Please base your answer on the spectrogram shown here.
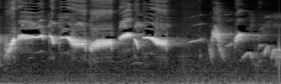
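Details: Chinese hwamei, a tame captive bird, sings clear, drawn-out fluty whistles that slide and waver across its range, followed by shorter rising and falling notes.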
